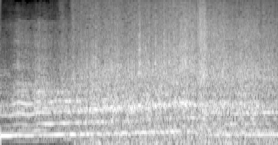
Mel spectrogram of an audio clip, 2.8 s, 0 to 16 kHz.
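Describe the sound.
Naturally aspirated Lamborghini V10 engine driving into a tunnel, giving a loud, dense harmonic drone at a fairly even pitch over a rough low rumble.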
